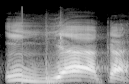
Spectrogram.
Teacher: Coba kita baca ya-nya ditasydidkan, ditekan sambil kita tipiskan huruf ya-nya. Iyyaka. Silakan.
